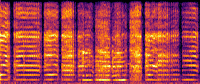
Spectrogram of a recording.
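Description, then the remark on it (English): Quick, rhythmic bowed scraping on a homemade twig instrument played with two bows, about a dozen back-and-forth strokes with thin pitched tones ringing through, steady, with no voices. “I can also play them with two bows.”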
